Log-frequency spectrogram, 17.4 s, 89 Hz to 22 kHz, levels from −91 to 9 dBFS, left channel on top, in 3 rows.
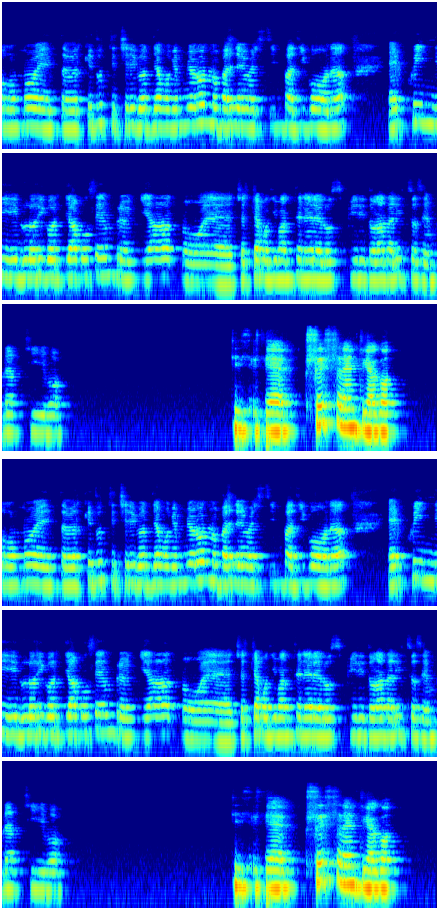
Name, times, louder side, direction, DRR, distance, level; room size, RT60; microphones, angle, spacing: voice 1, 0.0-12.4, right 1 dB, 45° right, 0.5 m, -35 dB
voice 2, 14.7-16.8, left 2 dB, 35° left, 0.6 m, -25 dB
3.8 x 2.7 x 3.9 m
head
